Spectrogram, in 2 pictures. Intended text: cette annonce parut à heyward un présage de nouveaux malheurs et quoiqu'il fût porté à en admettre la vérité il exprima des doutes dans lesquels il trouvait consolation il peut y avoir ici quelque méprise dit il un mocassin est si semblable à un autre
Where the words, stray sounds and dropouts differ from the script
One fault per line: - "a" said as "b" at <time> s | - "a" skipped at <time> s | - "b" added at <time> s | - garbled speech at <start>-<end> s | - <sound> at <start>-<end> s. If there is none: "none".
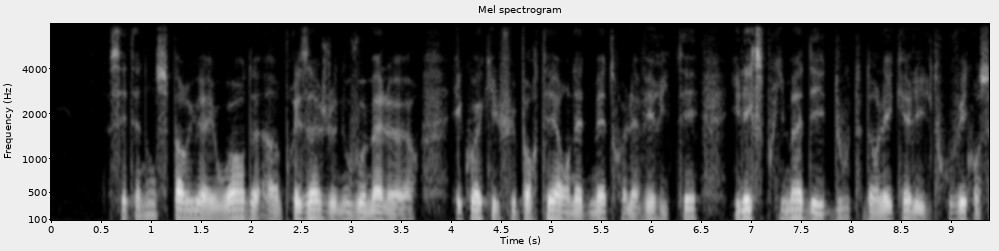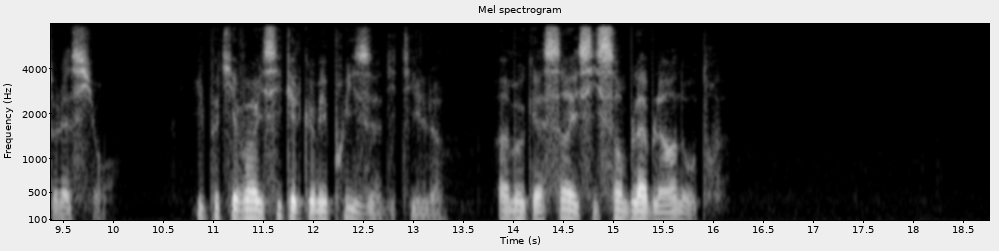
none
